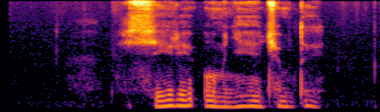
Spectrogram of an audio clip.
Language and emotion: Russian, sad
